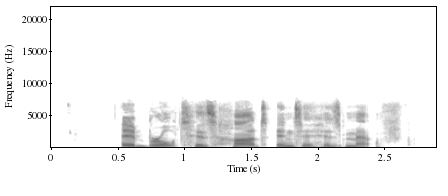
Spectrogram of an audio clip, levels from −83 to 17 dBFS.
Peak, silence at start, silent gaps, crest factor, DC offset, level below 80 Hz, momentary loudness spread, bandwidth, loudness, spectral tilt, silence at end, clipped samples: -14 dBFS; 0.55 s; none; 22 dB; under 0.1%; -80 dBFS; 10 LU; 7.8 kHz; -33 LUFS; -2.5 dB/octave; 0.3 s; under 0.1%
